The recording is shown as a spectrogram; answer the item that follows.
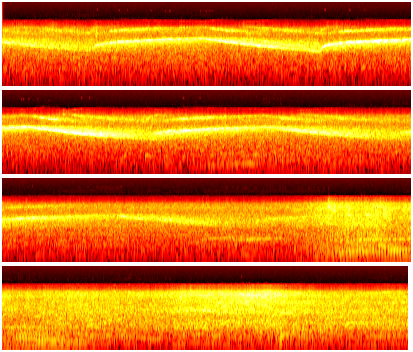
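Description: Emergency vehicle siren in a slow wail, sweeping up and down about every four to five seconds and fading away after about twenty seconds. Near the end a low vehicle engine rumble grows louder.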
